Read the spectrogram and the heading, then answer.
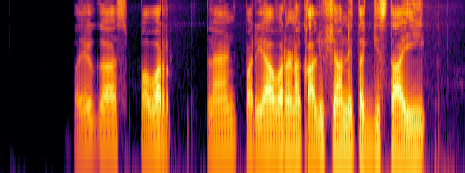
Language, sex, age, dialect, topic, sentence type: Telugu, male, 25-30, Southern, agriculture, statement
